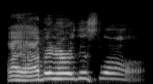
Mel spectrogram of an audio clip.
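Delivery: owning it without shame; rhetorical, unbashful. Shown as a demonstration. Teacher voicing Moses, confident and unbashful. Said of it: "That's rhetorical".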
